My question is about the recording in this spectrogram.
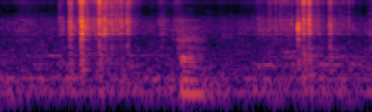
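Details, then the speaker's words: Daihatsu Luxio lower radiator hose squeezed by hand during cooling system renewal: two short bursts of dry crackling as the aged, brittle rubber flexes; hose needs replacing before it bursts. "Dan ini adalah selang radiator bagian bawah . Lihat, sama saja, benda ini mengeluarkan suara saat ditekan."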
